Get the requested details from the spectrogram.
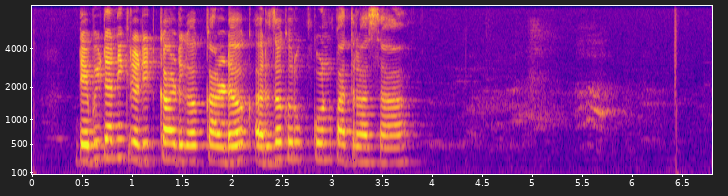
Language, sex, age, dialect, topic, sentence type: Marathi, female, 18-24, Southern Konkan, banking, question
